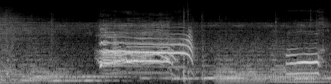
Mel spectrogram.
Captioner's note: all yelling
